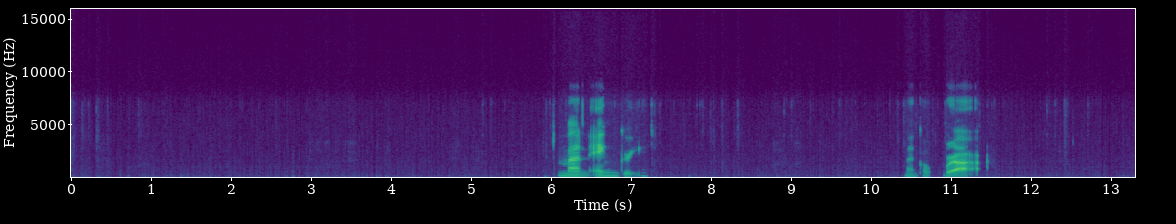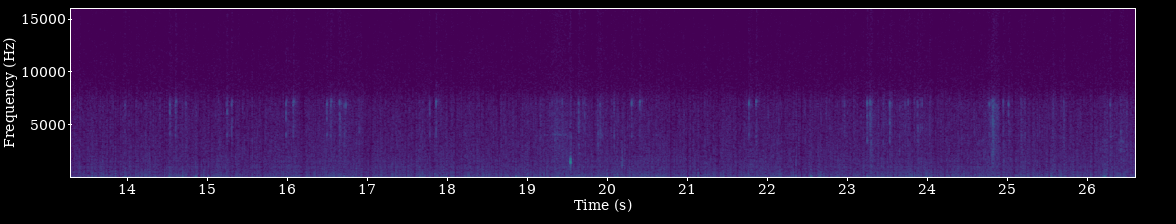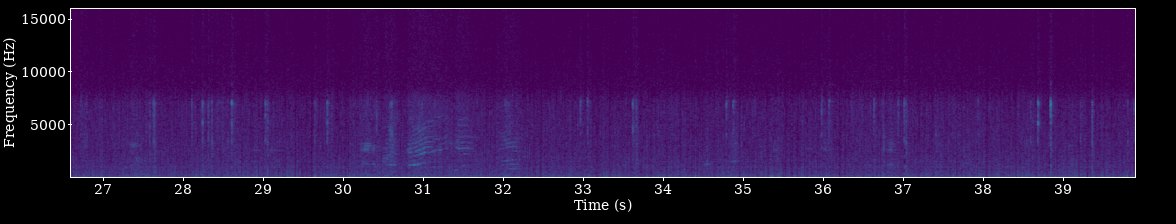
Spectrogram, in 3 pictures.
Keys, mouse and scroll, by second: 0.5 g, 6.3 Left, 6.9 l, 8.0 g, 11.6 r, 14.6 click, 16.1 shift+click, 16.5 shift+click, 19.6 3, 20.4 click, 21.9 click, 23.9 a, 25.6 Tab, 26.8 Tab, 27.3 scroll up 3, 27.6-28.8 middle drag, 28.8 scroll up 3, 29.0-33.0 middle drag, 36.0 click, 36.6 Tab, 37.0-38.7 middle drag, 38.7 scroll down 1, 38.8-39.9 middle drag.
